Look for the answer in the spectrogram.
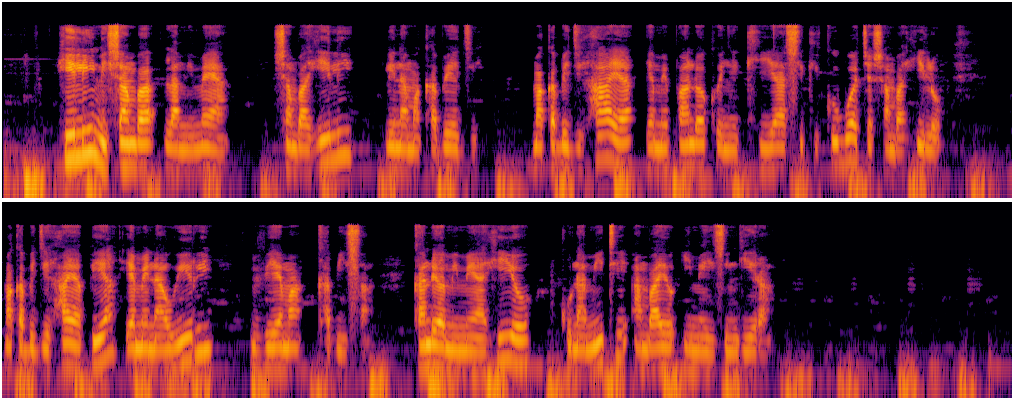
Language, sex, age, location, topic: Swahili, male, 18-24, Nairobi, agriculture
